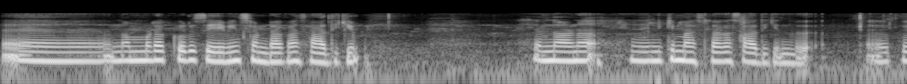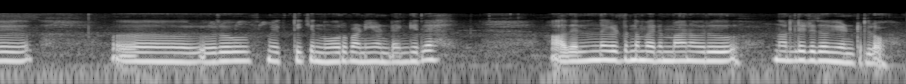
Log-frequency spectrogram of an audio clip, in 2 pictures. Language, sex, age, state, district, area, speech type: Malayalam, female, 45-60, Kerala, Idukki, rural, spontaneous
